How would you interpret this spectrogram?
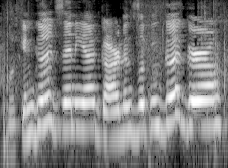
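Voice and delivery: root for her like a proud fan; cheering. Real, not acted. Cheering the character on.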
